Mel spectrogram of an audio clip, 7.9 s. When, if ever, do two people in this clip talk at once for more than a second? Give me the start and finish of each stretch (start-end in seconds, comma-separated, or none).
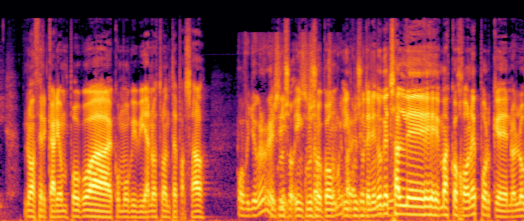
4.1-6.0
